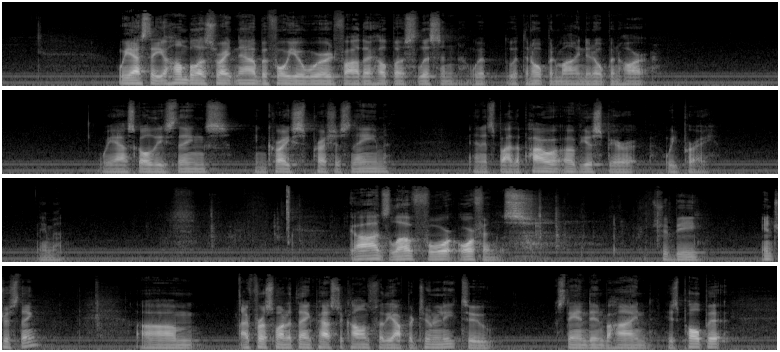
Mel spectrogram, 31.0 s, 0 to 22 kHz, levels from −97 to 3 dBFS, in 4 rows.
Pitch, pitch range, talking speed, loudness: 80 Hz, 60-90 Hz, 130 wpm, -37 LUFS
